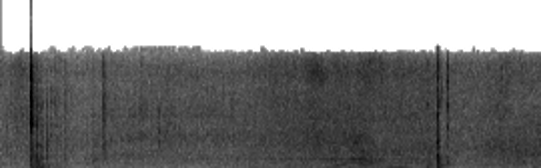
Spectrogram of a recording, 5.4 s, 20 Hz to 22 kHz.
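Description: Suzuki Every van's K6A three-cylinder engine idling, with a sharp click about a third of a second in as the hood release lever under the dash is pulled. A second click about four and a half seconds in comes from the hood latch at the front.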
